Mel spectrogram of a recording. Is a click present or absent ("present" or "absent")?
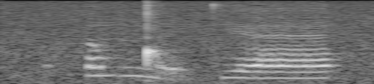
present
